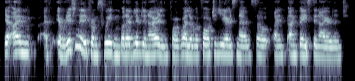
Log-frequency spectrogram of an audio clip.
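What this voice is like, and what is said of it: Slight foreign accent. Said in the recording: “So you're hearing a bit of an accent there.”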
